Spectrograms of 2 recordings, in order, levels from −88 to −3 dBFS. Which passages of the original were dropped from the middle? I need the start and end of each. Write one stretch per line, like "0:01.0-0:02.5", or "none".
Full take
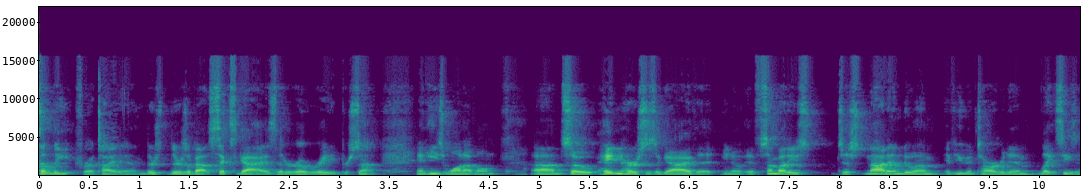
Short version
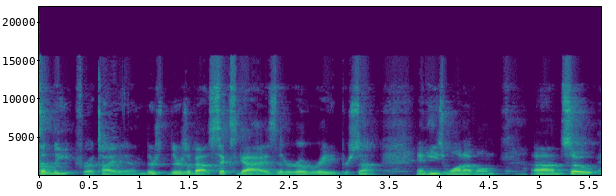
none

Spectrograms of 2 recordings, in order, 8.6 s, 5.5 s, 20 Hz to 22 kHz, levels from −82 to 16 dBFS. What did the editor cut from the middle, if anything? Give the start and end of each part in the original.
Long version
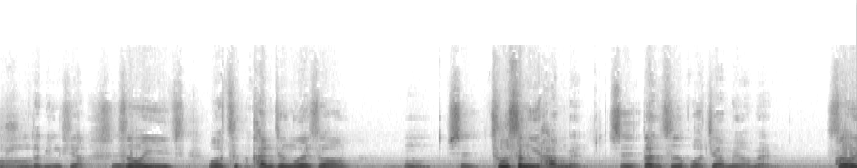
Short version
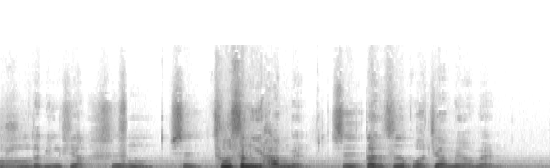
0:01.2-0:04.0

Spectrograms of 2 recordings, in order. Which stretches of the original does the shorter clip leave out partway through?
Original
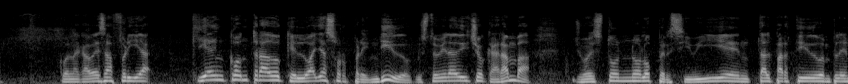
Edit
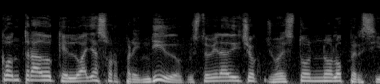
0:04.9-0:05.7

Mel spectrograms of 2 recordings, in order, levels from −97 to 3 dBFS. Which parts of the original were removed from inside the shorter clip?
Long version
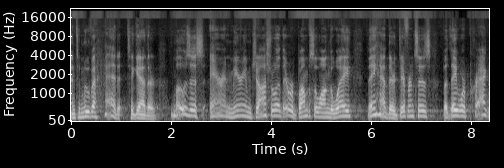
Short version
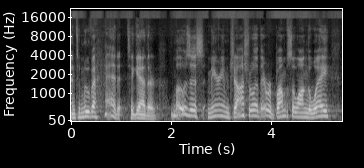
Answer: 0:02.7-0:03.2

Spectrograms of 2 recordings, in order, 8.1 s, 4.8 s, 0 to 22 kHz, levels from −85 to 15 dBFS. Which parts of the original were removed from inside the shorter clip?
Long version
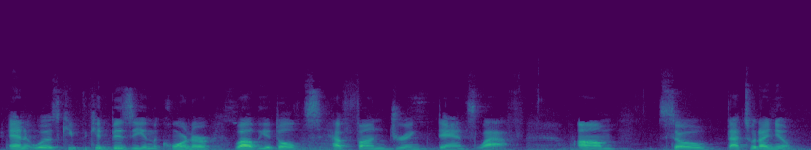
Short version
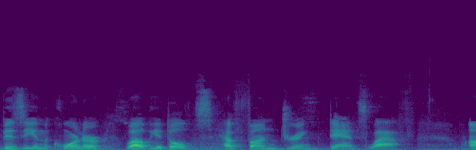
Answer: none

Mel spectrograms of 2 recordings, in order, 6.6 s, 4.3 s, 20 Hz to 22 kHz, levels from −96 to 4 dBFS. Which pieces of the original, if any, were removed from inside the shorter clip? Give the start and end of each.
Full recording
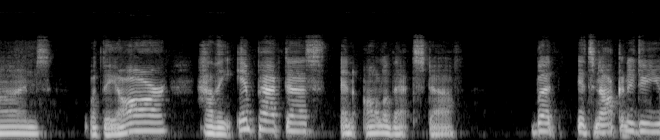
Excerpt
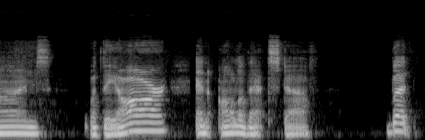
0:01.9-0:03.3

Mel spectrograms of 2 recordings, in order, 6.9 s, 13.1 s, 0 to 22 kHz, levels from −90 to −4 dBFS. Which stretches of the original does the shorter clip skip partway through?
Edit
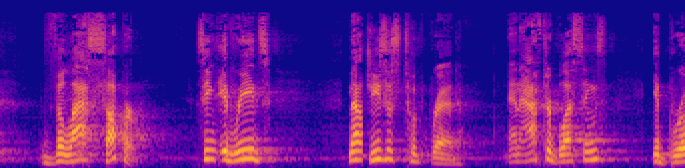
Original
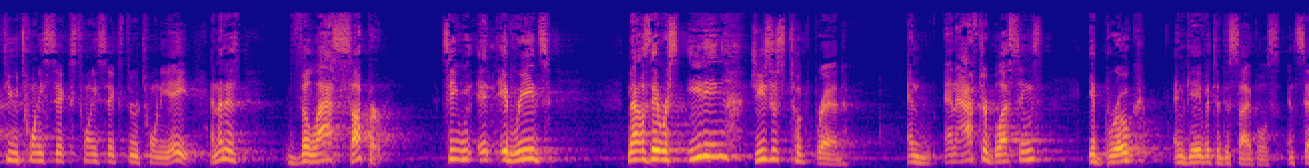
0:04.6-0:04.9
0:06.4-0:07.4
0:08.9-0:09.4

